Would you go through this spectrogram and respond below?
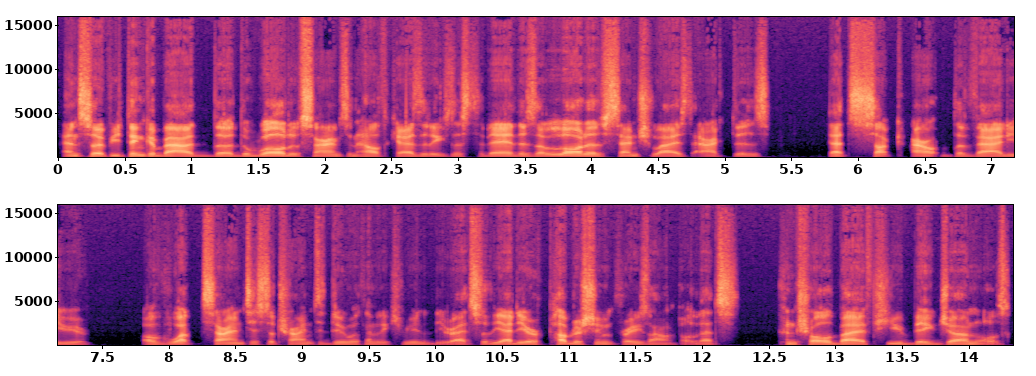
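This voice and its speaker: A man in his thirties from South Africa with a South African accent, explaining his work at a measured pace as an interview guest, with some fillers and restarts. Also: on the low side, steady tone, dry recording, clean studio sound. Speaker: guest, startup founder. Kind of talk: conversational interview answers.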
